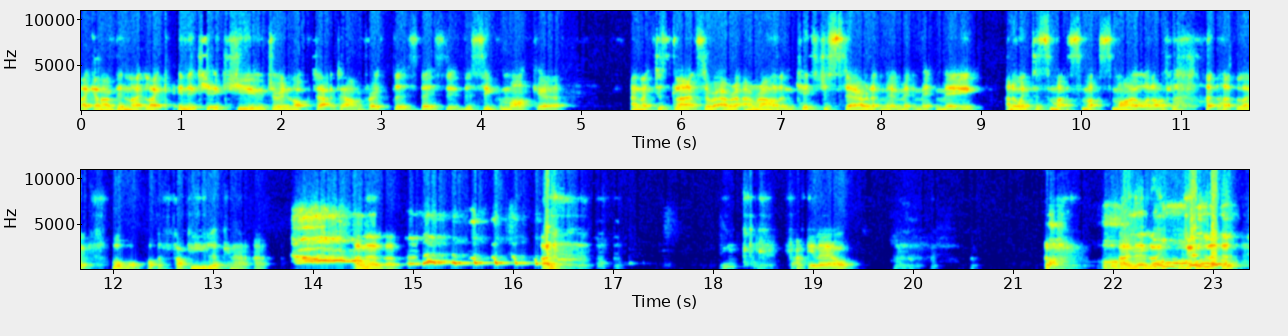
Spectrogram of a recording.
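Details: Tourette syndrome vocal tics with coprolalia, plus stammering that worsens under stress, in a man.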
